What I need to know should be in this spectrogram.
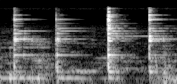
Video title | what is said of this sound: cara pilih sabit yang bagus | dipukul-pukul kalau suara nyaring Ting Ting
